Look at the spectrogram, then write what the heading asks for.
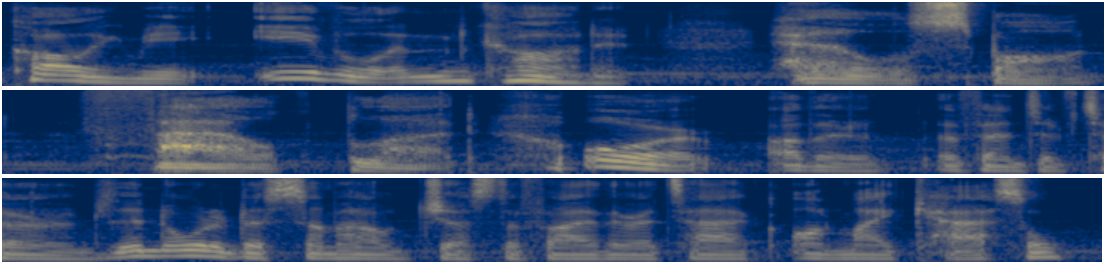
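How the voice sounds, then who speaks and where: A low-pitched demon king played by a man speaks in a slow, theatrical drawl. He is a dominant villain in an ASMR roleplay, mocking and condescending as he toys with his prey. Faint noise sits behind the voice. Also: lively intonation, a bit bright. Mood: smug, mocking. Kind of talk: ASMR roleplay acting, addressed to the listener.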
